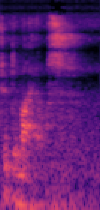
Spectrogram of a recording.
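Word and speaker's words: Tutimaios: And Dudimos in Greek is pronounced Tutamios.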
